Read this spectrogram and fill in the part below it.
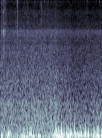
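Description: Strong wind gusting outdoors during mushroom picking in France, a loud rough low roar that swells and buffets the microphone, with no voices.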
